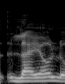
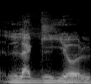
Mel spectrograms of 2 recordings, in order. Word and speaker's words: Laguiole: Yes, in the southwest of France we pronounce Laïol because this name comes from a local language meaning little church, and Laguiole because it's the phonetically it's the name of the place and of the knife.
